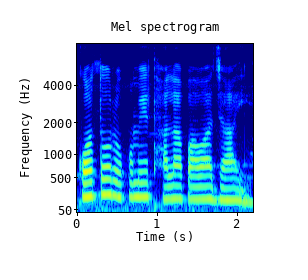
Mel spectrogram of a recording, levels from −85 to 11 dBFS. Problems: none marked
